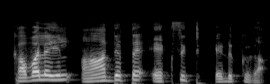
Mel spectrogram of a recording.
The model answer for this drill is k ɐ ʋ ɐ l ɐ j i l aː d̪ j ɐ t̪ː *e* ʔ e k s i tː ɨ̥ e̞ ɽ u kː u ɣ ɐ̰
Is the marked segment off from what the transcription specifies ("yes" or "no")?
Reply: no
